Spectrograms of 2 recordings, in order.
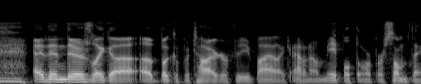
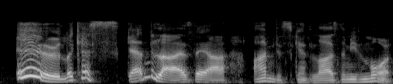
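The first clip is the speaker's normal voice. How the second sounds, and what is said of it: Poor imitation of Julia's accent. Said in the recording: “my terrible Julia accent”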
